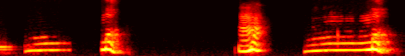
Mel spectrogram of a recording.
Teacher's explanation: ми промовляємо цей звук зі стиснутими губками а потім вони різко розкривають · звук ми вимовляємо зі стиснутими губами що є перешкодою для виходу повітря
